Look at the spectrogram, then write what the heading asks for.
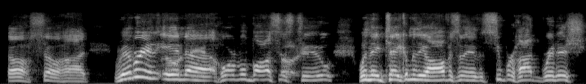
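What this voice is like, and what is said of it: Usual voice. Nothing is said of it.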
